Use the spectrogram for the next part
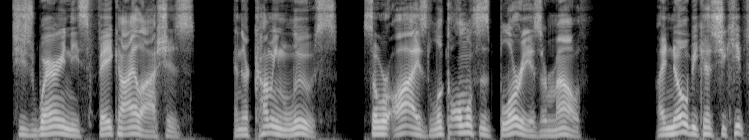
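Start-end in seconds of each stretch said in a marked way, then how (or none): none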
